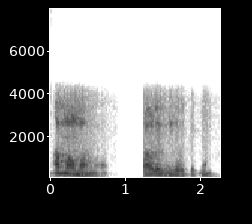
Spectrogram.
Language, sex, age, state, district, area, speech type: Tamil, male, 30-45, Tamil Nadu, Dharmapuri, rural, conversation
